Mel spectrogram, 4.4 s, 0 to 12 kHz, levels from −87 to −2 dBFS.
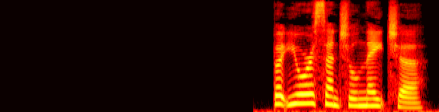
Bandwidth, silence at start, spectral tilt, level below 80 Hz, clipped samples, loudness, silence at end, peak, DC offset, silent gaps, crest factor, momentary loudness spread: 12 kHz; 2.75 s; -3.5 dB/octave; -60 dBFS; under 0.1%; -21 LUFS; 0.15 s; -8 dBFS; under 0.1%; none; 18 dB; 5 LU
